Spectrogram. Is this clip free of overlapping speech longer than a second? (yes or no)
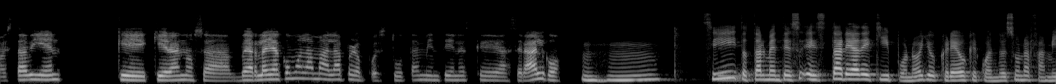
yes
